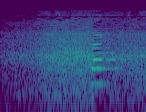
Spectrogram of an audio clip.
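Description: City street traffic: a steady rush of passing cars that swells over the first second, with a short car-horn toot about one and a half seconds in.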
